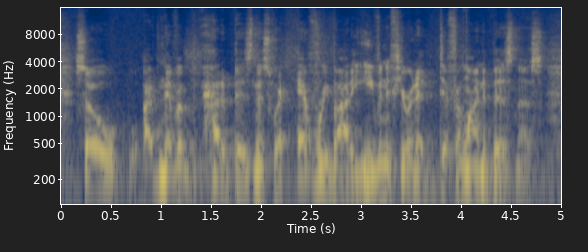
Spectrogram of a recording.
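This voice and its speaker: At a very fast pace and with very even loudness, a man talks in a New Jersey accent against noticeable background noise. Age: 50s. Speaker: entrepreneur. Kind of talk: interview. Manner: animated.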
